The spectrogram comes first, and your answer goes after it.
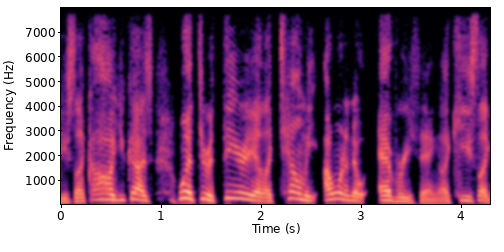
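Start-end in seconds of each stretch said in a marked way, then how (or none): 0.3-3.8 mock thrilled, high, hyped-up can't-wait eagerness. Retelling a character's reaction in a show: imitating Bill's hyped excitement. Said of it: "extremely happy about it".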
